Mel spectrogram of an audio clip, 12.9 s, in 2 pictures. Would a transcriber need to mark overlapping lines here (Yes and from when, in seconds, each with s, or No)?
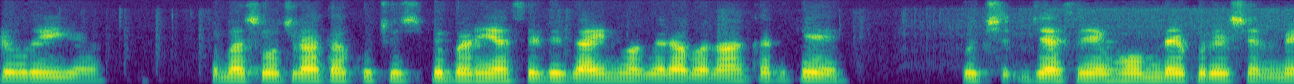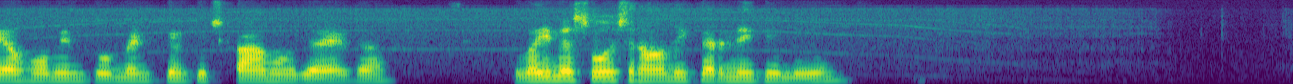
No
